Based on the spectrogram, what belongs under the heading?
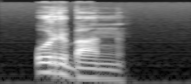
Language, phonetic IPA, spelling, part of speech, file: Polish, [ˈurbãn], Urban, proper noun, Pl-Urban.ogg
